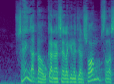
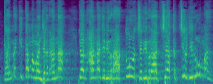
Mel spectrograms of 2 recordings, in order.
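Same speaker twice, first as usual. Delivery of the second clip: higher, louder forceful sermon; full preaching; 13 semitones higher, 11 dB louder than usual. Acted. Preacher hammering on parents who defend children blindly, loud. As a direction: drive the point home to the congregation.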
